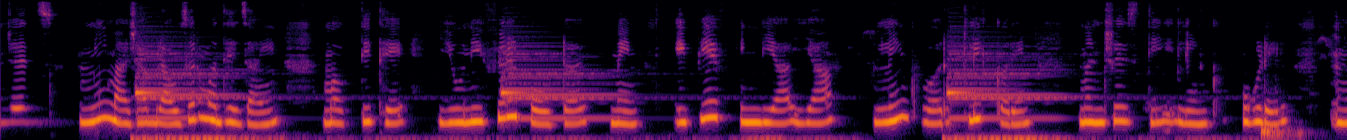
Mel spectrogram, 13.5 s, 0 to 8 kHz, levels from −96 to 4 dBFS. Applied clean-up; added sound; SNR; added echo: classical method log-MMSE.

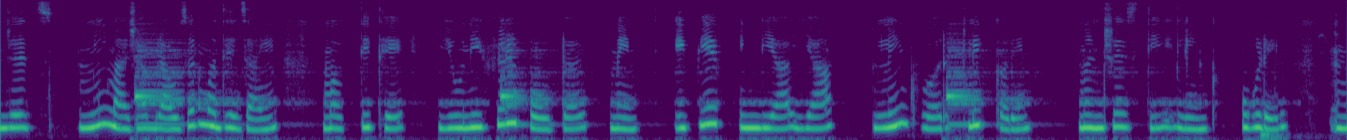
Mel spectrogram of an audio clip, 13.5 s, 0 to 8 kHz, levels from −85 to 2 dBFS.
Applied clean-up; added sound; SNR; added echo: neural mask model RNNoise.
